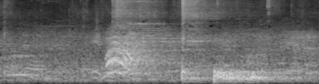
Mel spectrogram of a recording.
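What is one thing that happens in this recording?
Wooden swords clack against a shield.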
